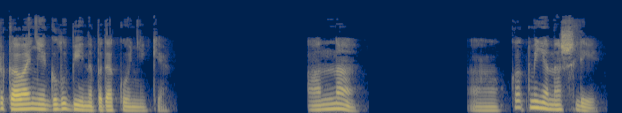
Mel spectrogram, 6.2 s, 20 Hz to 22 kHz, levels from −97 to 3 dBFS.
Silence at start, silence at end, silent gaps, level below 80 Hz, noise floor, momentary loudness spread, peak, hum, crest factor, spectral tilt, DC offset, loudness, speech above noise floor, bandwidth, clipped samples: 0 s; 0.25 s; 1.78-3.08 s, 3.70-4.68 s; -66 dBFS; under -90 dBFS; 19 LU; -4 dBFS; none; 22 dB; -6 dB/octave; under 0.1%; -24 LUFS; over 67 dB; 12 kHz; under 0.1%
